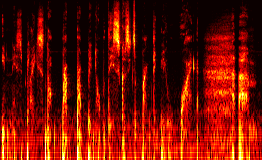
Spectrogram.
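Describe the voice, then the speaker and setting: A British man whispering an informal, rambling ASMR monologue, playfully repeating words as he goes. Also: normal speed. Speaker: ASMR content creator.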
